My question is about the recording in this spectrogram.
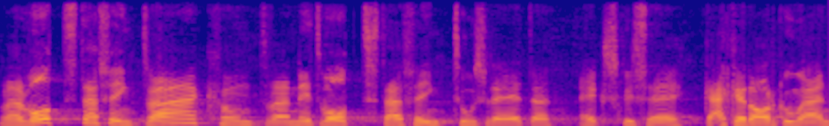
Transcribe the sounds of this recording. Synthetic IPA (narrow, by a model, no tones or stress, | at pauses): ʋɛːɾʋɔtd̥ɛːfɪŋtʋæːkʊndʋɛːɾnɪdʋɔtd̥ɛːfɪŋtʰuːsɾeːd̥ə | ɛkskliseːɡ̥ɛɡ̥ənɑɾɡumɛn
